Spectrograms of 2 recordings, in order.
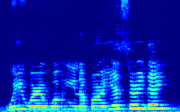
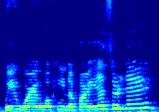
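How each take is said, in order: Both takes have the same delivery.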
